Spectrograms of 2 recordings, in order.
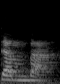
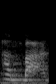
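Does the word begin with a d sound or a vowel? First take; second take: d sound; vowel. First: The word begins with a d sound. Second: The word begins with a vowel sound. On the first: This is the standard Kurdish form. "in Kurdish standard, the standard Kurdish, you have to say damba" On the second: This is a regional accent form. "in Slemani accent ... then he says amba"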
